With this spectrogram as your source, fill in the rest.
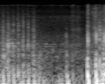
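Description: A single sharp gunshot in a Rainbow Six Siege-style shooter match, landing late after a stretch of game noise and excited commentary, followed by more firing sounds.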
